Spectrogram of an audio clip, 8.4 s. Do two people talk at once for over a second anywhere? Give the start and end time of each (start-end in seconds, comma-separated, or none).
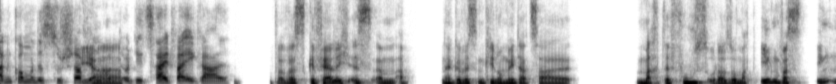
none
